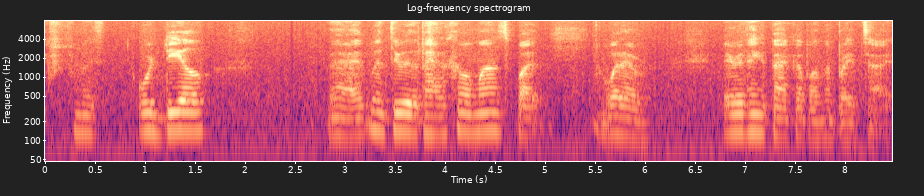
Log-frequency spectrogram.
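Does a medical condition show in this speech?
Yes: brain injury; memory greatly affected.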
